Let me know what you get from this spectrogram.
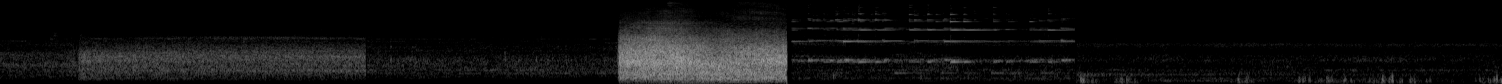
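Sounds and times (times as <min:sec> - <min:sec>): burst of rushing noise: 0:06.2 - 0:07.9
metallic ringing tones: 0:07.9 - 0:10.8.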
